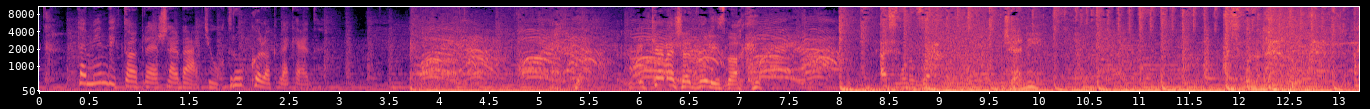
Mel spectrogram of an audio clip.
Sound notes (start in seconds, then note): 3.6 all chanting; 6.4 chuckles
